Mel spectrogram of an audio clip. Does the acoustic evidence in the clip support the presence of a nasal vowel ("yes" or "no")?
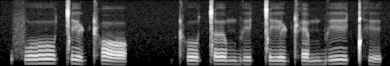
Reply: no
